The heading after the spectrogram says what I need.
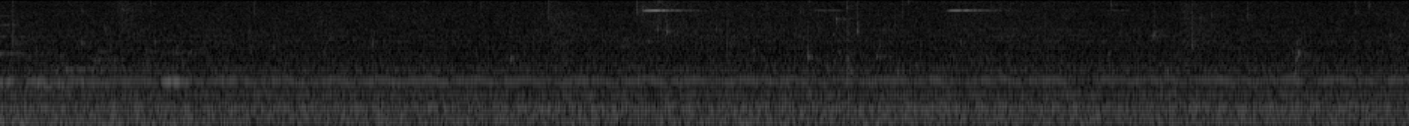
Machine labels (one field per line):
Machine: pump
